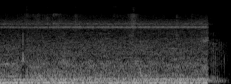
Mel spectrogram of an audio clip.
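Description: Steady outdoor background noise: a low rumble with a thin, steady high whine above it.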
